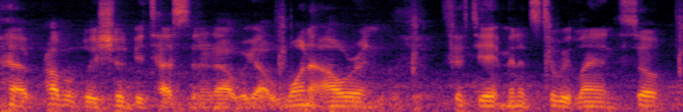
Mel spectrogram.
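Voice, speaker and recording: Over noticeable background noise, a man speaks at a fairly quick pace in a fairly low pitch. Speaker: travel vlogger. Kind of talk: travel vlog narration. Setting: on an airplane. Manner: animated.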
